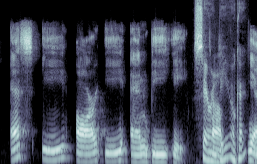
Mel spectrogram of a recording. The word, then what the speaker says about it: Serenbe: Say the name again, or maybe spell it if you can. Sure. Serenbe, Serenbe.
